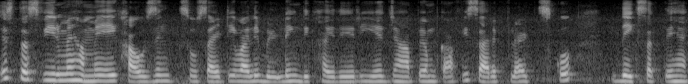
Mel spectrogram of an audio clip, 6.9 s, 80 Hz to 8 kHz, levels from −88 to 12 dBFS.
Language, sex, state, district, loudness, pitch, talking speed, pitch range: Hindi, female, Uttarakhand, Tehri Garhwal, -21 LUFS, 190 Hz, 200 wpm, 180-215 Hz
